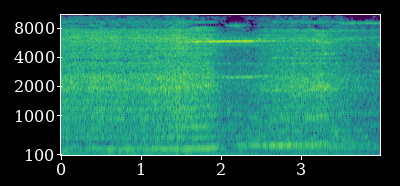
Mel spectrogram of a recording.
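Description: A train pulls into Churu Junction railway station on the Ratangarh–Bikaner line, its wheels squealing steadily against the rails over a loud rumble that slowly eases off, with no talking.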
